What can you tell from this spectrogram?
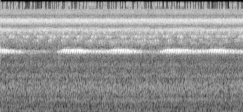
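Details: Crickets calling at night, with sustained high buzzy trills broken by short gaps, layered over a continuous shrill drone of more distant insects.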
